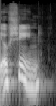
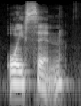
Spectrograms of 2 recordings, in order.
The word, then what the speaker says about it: Oisín: When we went to the park, we met up with them, and I said, "This must be Oisín." Liam asked me why I said it like that. I asked what he meant. He said it's pronounced like Oisín, like hoisin sauce without the H.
